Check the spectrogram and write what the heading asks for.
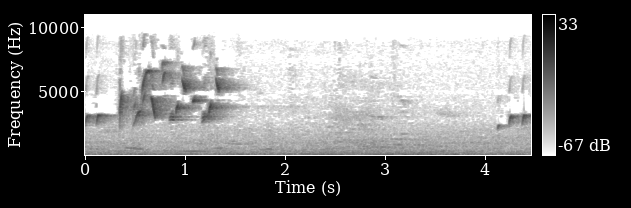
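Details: A Moroccan Widani (Marrakech-type) European goldfinch sings a quick burst of bright, tinkling twitters and liquid trills for about a second and a half, then falls quiet before a brief twitter resumes.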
